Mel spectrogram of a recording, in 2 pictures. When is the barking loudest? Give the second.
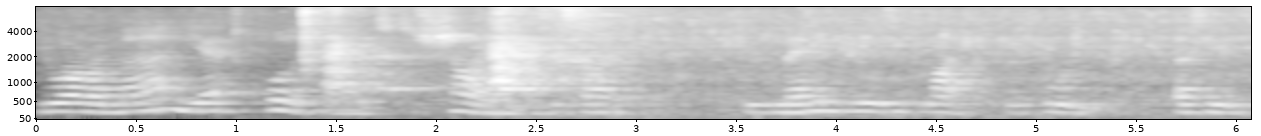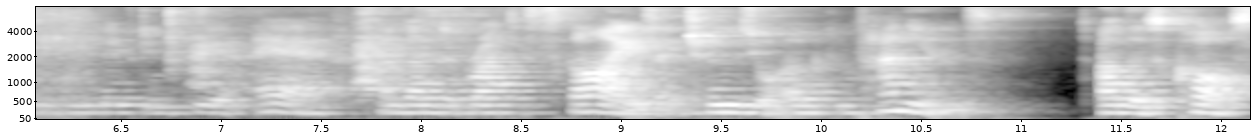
2 s.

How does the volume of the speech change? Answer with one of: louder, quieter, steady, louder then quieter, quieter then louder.
louder.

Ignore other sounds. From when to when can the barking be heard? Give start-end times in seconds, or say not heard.
1.3-3.0, 6.7-8.4.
